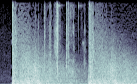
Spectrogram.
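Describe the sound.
Two loud gunshots from a gun fired at squirrels up in a tree, about one and a half seconds apart, each a sharp crack followed by a long, sustained noisy tail.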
